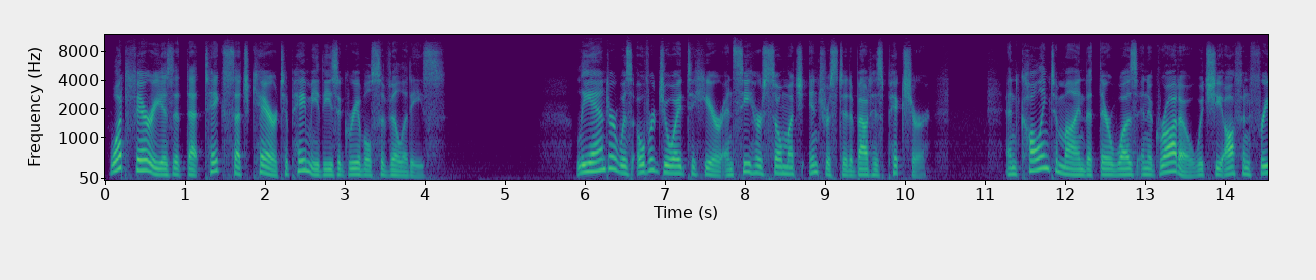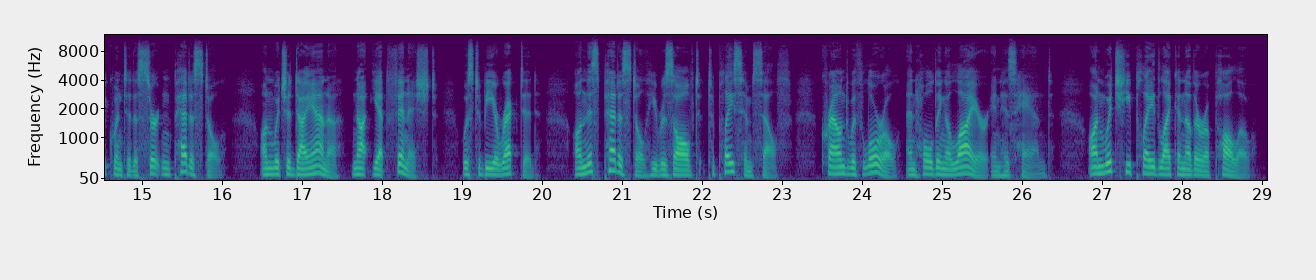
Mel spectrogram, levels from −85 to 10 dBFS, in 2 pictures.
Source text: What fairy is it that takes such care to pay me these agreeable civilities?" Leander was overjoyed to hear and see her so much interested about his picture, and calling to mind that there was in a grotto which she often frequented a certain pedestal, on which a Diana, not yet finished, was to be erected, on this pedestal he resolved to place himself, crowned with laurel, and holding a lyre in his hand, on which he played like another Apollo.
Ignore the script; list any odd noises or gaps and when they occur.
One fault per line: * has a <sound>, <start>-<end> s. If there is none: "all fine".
all fine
